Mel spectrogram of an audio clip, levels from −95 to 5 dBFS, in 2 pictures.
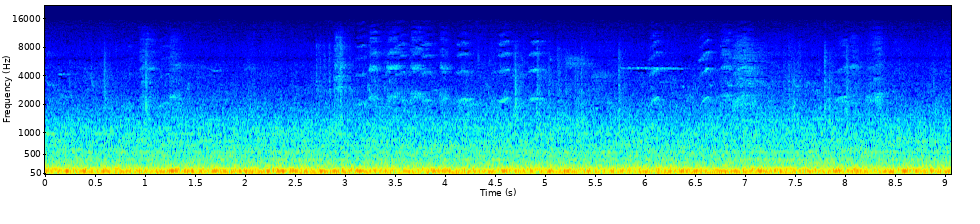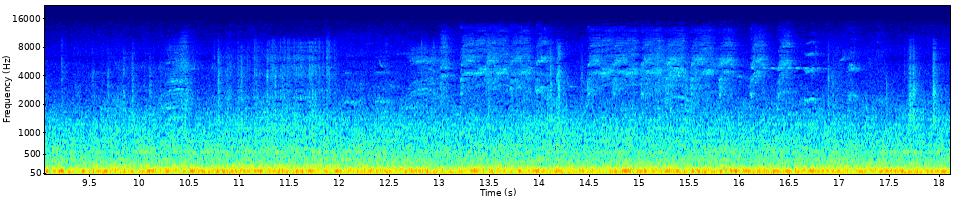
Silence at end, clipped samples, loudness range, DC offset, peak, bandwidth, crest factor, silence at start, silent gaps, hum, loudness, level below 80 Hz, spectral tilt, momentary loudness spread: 0 s; under 0.1%; 1 LU; under 0.1%; -14 dBFS; 9.8 kHz; 12 dB; 0 s; none; none; -28 LUFS; -34 dBFS; -8 dB/octave; 2 LU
